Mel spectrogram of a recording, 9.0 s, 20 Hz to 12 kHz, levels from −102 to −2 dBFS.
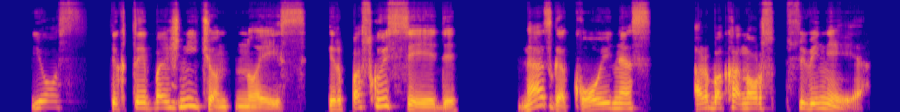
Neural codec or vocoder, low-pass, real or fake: none; 10.8 kHz; real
